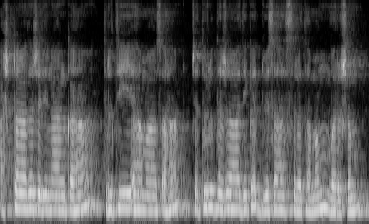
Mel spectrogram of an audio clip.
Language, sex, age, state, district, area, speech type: Sanskrit, male, 18-30, Karnataka, Mandya, rural, spontaneous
